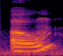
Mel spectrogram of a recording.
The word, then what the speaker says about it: Om: For anybody who knows the sanctity of and or knows Om is really a 3-syllable word.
